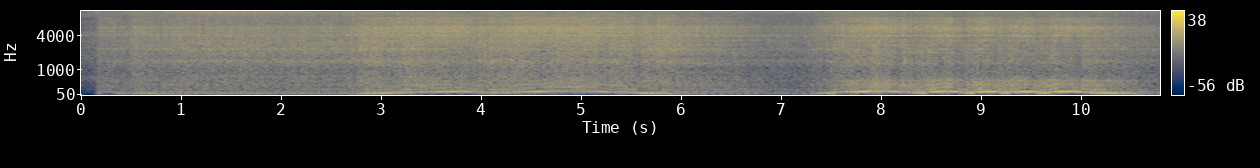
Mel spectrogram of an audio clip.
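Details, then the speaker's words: 3D-printed overhead-cam air engine copied from an aircraft engine leaks air everywhere: loud constant hiss over low chuffing that swells and drops but only reaches about 2,000 rpm at 4 bar, an inefficient, low-power result. "however this engine was not very efficient or powerful to say the least because it leaked everywhere it also R to around 2,000 RPMs at Four Bars which is an awful performance"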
